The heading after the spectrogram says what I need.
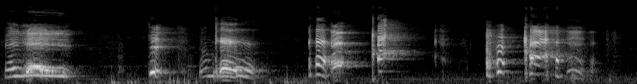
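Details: Sudden voiced catches, about six in six seconds, each followed by laughter; hiccups in a laughing baby.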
